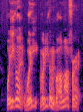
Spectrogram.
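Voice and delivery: put-on curious youth group kid. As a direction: play the excited kid asking. Youth group kid questions him.

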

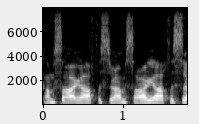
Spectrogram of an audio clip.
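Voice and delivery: a lightly voiced wife begging the officer; apologetic wife. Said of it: "she was like".

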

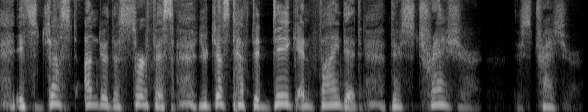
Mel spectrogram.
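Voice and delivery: put-on soft, faint, trembling old father; a dying man's whisper-like last words; weak trembling voice. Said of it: "in a weak, trembling voice".

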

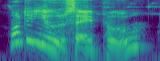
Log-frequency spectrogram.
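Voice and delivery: high, bossy little rabbit voice; fussy Rabbit. Acted. Rabbit pressing Piglet to agree, bossy and high. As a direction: lay out the plan like a busy organiser.

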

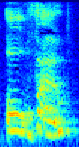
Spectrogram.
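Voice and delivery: ordinary delivery, nothing marked

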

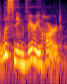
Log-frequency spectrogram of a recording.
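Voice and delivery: plain reading voice

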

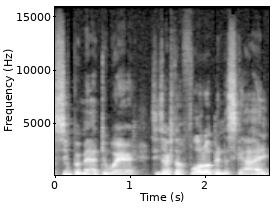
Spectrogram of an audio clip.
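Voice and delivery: ordinary talk, nothing marked

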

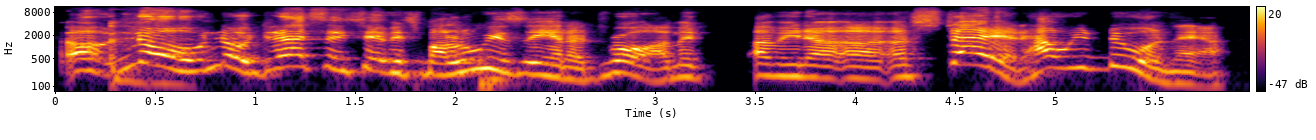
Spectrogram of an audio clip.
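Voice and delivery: Adam Sandler voice. Acted. [name] covers her slip to Stan in a goofy Sandler voice. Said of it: "Adam Sandler voice?".

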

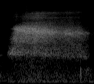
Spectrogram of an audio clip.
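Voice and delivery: soft breathy shush for silence; hushing shh. Acted. Marie hushing the room as they slip away, soft shush. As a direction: hush them like sneaking off. Hushing the audience, leaving invisibly.

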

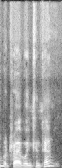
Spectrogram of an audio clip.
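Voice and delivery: ordinary delivery

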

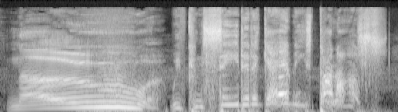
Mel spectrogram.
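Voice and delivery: long high, very loud wail of dismay; real despairing yell; anguished shout. Real, not acted. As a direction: cry out at conceding, voice shooting way up. Concedes another goal in the game.

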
